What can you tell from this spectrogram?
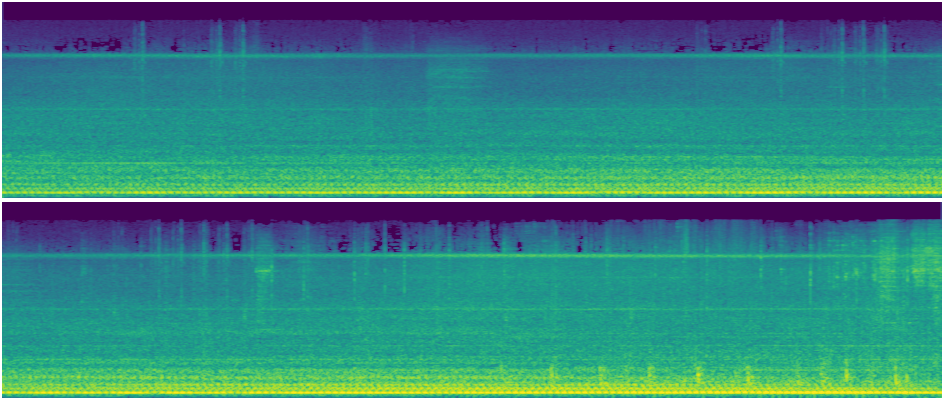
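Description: EMD diesel-electric locomotive approaching with a freight train, its steady low engine drone growing louder as it nears.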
